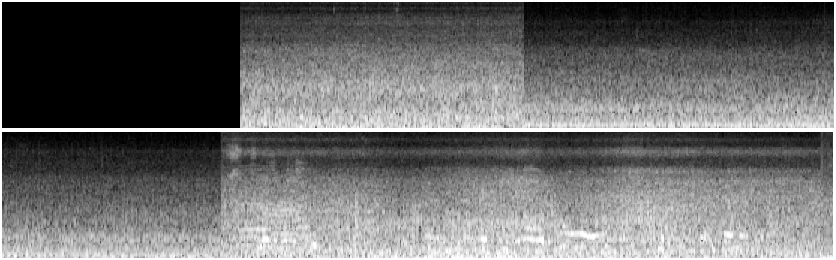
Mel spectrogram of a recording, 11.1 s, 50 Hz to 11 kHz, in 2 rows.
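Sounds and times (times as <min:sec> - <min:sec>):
low traffic rumble: 0:01.6 - 0:11.0
steady low hum: 0:01.6 - 0:11.0.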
